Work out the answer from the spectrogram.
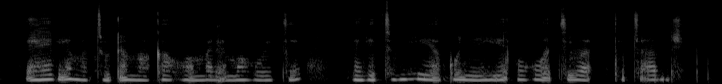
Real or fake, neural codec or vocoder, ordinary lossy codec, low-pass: fake; codec, 44.1 kHz, 3.4 kbps, Pupu-Codec; none; none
